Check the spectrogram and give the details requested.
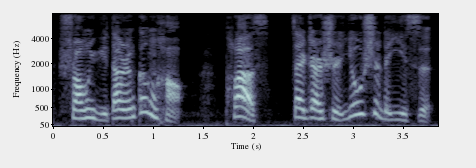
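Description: Woman narrating a lesson, lively pitch. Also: normal speed, no echo. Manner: clear, explanatory.

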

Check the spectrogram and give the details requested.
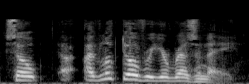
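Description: Magazine boss interviewing, lively pitch, husky, dry studio sound. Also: male voice, normal speed, no echo, exaggerated voice. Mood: friendly. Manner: relaxed and friendly, asks questions. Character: male magazine manager, friendly interviewer. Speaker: job interviewer in a dialogue. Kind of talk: scripted dialogue for learners.

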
